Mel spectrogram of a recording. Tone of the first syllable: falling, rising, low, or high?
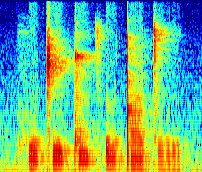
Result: high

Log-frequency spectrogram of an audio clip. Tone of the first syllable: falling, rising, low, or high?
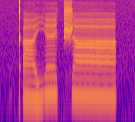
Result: low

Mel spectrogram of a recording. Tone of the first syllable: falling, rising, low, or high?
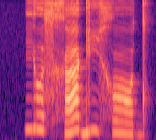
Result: falling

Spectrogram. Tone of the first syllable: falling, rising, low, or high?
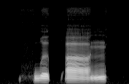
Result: low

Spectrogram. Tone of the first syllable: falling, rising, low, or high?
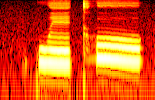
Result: low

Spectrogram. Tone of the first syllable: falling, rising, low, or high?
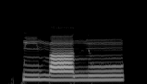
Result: high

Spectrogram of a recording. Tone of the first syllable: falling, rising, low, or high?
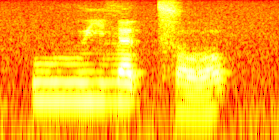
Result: high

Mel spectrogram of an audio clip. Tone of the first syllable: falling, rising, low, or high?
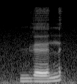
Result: rising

